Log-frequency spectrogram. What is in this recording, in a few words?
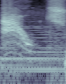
ouch goofy, voice; ooh ahh; ow ouch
